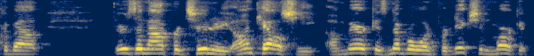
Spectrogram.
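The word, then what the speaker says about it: Kalshi: is you want to talk about, there's an opportunity on Kouchy, America's number one prediction market platform that you can trade predictions in a live market.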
